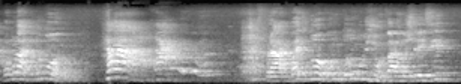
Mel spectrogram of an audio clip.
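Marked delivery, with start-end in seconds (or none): 1.4-2.4 high punchy Ha!; hammed-up TV host shout; Sérgio Malandro yell. Shown as a demonstration. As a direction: bark the catchphrase like a TV host. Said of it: "Esse é o Sérgio Malandro".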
